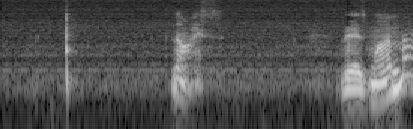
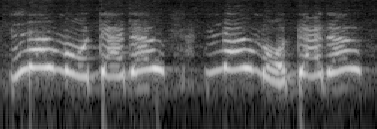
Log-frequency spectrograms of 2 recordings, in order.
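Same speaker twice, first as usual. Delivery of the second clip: put-on toddler shout. Laura shouting at her dad to stop tickling, high squealing shout. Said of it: "until she shouts".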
